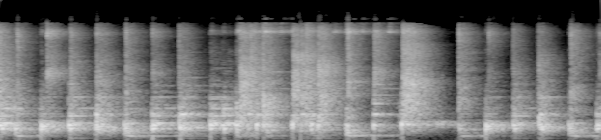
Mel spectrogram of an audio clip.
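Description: Body percussion keeping an oriental rhythm: dry pats, slaps and finger snaps, about three to four strokes a second, over steady held tones. A hiss comes in about two seconds in and stops about four seconds in.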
